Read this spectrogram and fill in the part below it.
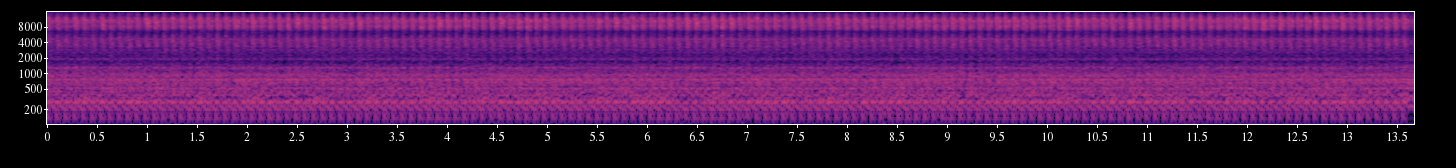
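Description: A sewing machine hums and its needle taps rapidly and steadily.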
